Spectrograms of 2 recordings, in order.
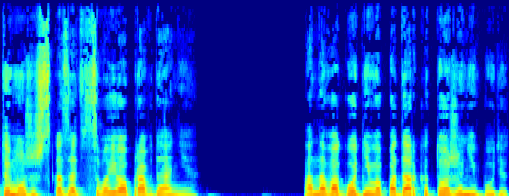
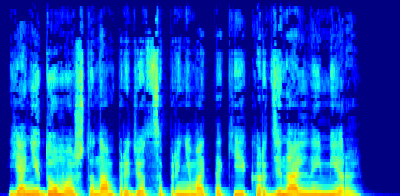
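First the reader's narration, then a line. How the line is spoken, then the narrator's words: Calm sighing tone. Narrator (Russian): вздохнул я, говоря спокойным тоном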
